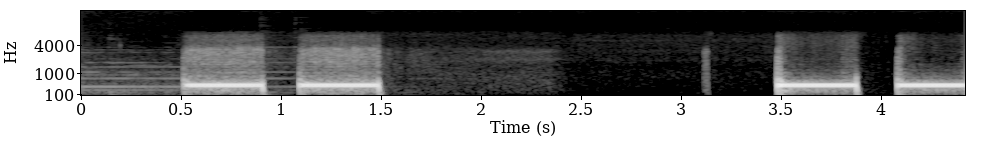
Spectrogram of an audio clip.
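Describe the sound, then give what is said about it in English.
Ringback tone of an outgoing telephone call: two pairs of short, steady mid-pitched tone bursts, the pairs separated by a long silent gap, with no talk. “while we're on a roll on the phones, we thought we'd try John Potter, Bert Potter's son. Here we go.”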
